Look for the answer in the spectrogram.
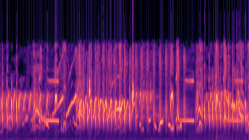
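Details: Luring mix of assorted songbirds such as magpie-robin, shama and bulbul; busy high-pitched trills overlaid with swooping, rising and falling whistled notes, ending in a renewed chattering burst.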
